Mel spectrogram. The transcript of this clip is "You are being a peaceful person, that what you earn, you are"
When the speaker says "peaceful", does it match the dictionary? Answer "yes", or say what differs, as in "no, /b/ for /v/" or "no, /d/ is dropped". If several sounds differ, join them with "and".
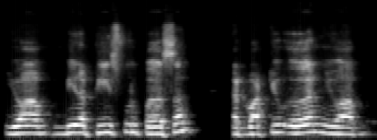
yes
